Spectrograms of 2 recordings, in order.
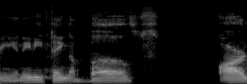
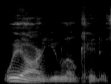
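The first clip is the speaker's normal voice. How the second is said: normal talking voice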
